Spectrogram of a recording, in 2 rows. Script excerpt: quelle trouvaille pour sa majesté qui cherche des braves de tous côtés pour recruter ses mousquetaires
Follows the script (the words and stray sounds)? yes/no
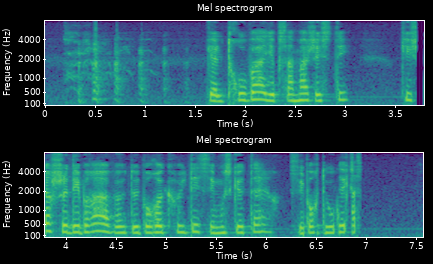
no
